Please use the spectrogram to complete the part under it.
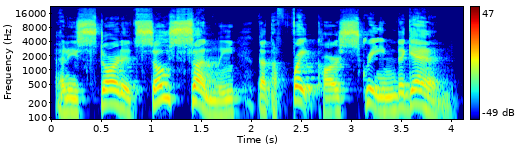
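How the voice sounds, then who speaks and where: A man tells a children's story as scripted narration, taking his time. His pitch is moderately high for a man and moves expressively. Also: sing-song, unhurried, fairly bright tone.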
